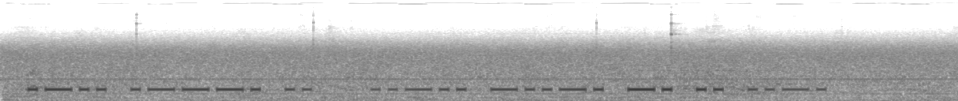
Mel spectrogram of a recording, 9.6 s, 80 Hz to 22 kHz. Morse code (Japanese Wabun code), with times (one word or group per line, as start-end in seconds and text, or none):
0.3-3.1 カゼ
3.7-8.2 トモダチ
